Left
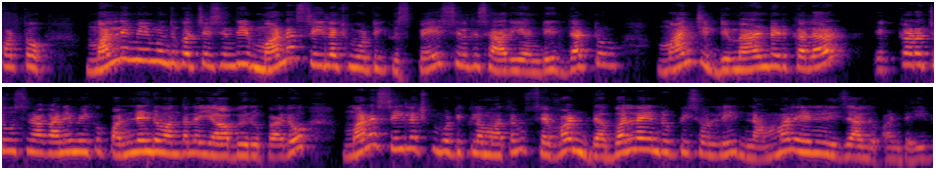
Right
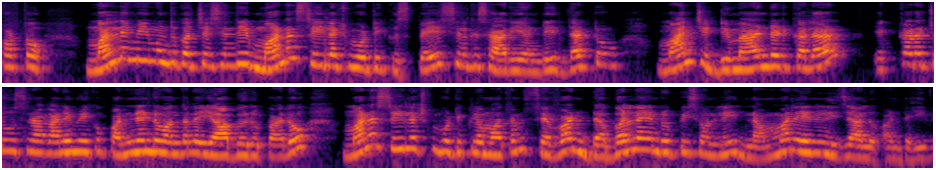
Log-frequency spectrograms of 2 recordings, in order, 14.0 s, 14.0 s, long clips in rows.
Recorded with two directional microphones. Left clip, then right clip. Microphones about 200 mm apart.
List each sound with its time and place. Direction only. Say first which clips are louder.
0.6 s a woman's voice: right 4 dB; 25° right (ahead or behind)
7.2 s a woman's voice: right 5 dB; 20° right (ahead or behind)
